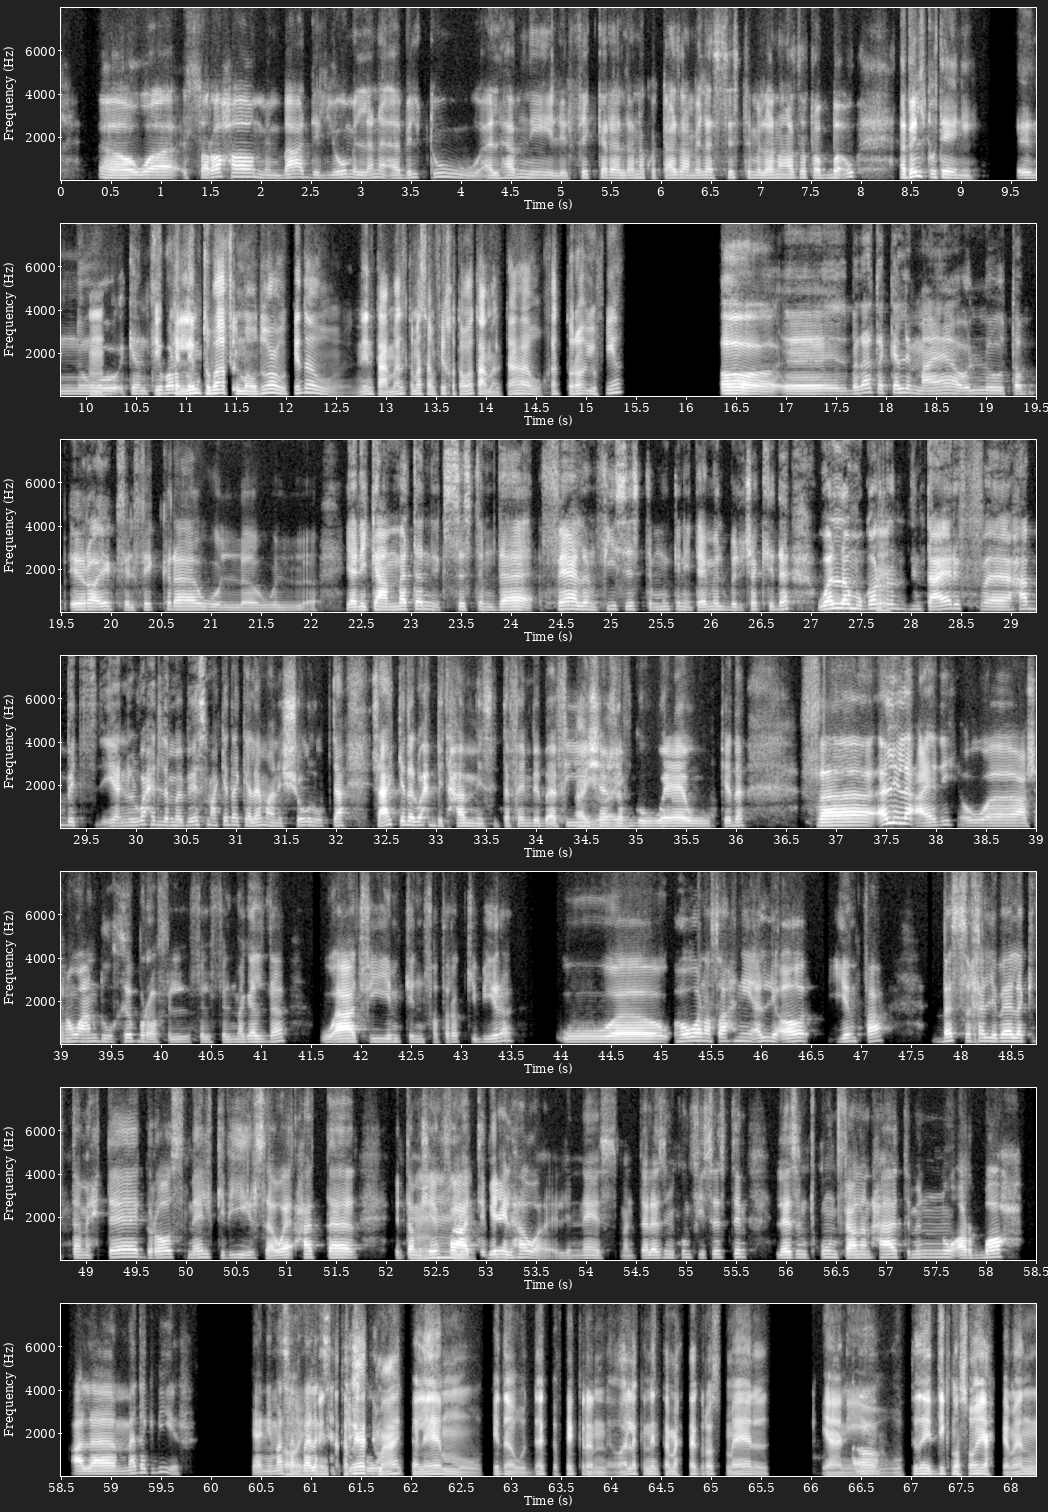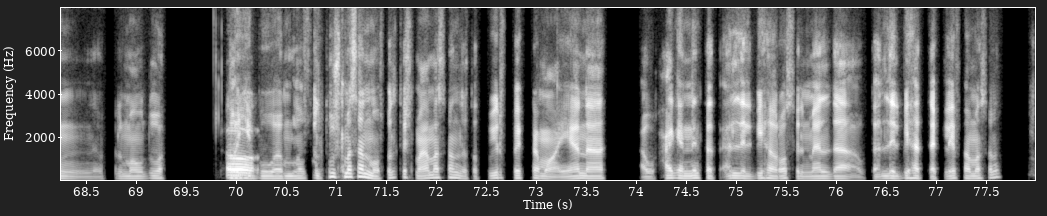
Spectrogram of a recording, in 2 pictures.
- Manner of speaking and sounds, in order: in English: "السيستم"; in English: "الsystem"; in English: "system"; in English: "system"; tapping
- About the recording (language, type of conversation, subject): Arabic, podcast, احكيلي عن مرة قابلت فيها حد ألهمك؟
